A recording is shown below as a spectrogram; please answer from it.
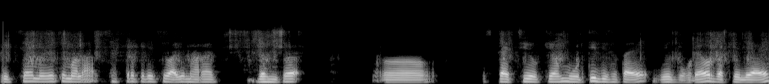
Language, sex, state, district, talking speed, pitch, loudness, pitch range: Marathi, male, Karnataka, Belgaum, 110 wpm, 125 Hz, -19 LUFS, 115-130 Hz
